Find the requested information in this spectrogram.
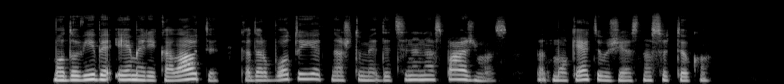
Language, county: Lithuanian, Šiauliai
